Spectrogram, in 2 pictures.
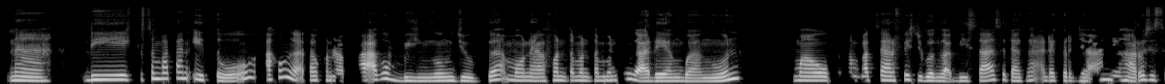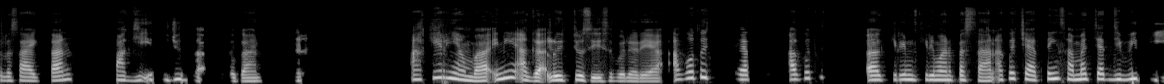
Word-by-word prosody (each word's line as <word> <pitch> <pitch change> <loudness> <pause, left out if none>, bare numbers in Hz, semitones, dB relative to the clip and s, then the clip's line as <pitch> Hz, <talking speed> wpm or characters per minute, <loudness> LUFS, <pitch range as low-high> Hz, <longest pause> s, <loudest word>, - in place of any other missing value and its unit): Nah, 180 -3 +2 0.3
di 215 +2 +3
kesempatan 270 +4 0
itu 210 - 0
aku - - -2
nggak 300 - 0
tahu 195 0 0
kenapa 170 -2 -7 0.2
aku 265 +4 +1
bingung 170 0 +1
juga 170 +6 0
mau 195 -4 0
nelpon 175 +2 -1
temen-temen 185 0 -1
tuh - - -19
nggak 155 - +5
ada 160 +1 +2
yang 160 - 0
bangun, 155 - +2 0.6
mau 185 -1 +3
ke 275 - -34
tempat 190 0 -5
servis 200 +2 +1
juga 175 -2 +1
nggak 165 - 0
bisa, 165 +1 -3
sedangkan 190 -3 -4
ada 180 +1 -4
kerjaan 170 +1 -4
yang 195 -2 -4
harus 190 +4 +1
diselesaikan 180 +2 -2 0.4
pagi 195 0 -3
itu 220 - -18 0.2
juga 195 -7 -7 0.2
gitu 160 - -8
kan. 155 0 -1 0.4
Nah 170 - -8 1.1
akhirnya 285 +3 +2
Mbak, 170 0 +4
ini 260 +5 +5
agak 170 -5 +2
lucu 200 +2 +4
sih 155 -5 +1
sebenarnya, 150 -2 -2
aku 250 +6 -1
tuh 325 - +4 0.3
chat 225 -2 +1 0.4
aku 230 +3 0
tuh, 325 - -17 0.5
eee, 210 0 +6
kirim-kiriman 215 -1 +2
pesan, 190 -5 -1
aku 215 +5 0
chatting 240 +1 +3
sama 235 -1 +4
ChatGPT. 240 +1 +2
190 Hz, 145 wpm, -20 LUFS, 170-220 Hz, 1.1 s, eee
